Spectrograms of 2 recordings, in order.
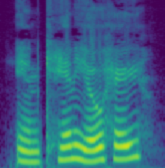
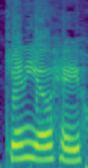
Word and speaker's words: Kaneohe: So, in Kaneohe, which I know that's the pronunciation because I looked it up. Kaneohe, Hawaii, will be the home of Chris Brown for the next 4 years.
